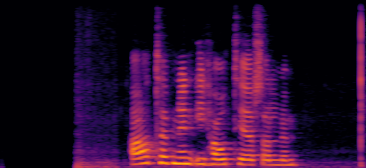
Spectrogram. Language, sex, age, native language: Icelandic, female, 18-19, Icelandic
